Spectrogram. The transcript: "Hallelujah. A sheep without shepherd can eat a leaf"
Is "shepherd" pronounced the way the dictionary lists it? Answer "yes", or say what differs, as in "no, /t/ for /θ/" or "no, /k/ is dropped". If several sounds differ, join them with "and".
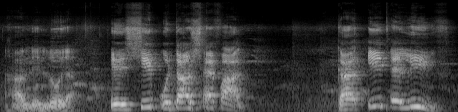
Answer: no, /f/ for /p/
